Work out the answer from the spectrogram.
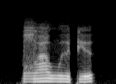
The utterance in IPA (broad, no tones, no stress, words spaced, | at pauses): ʁʷa wɨpʲɨ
